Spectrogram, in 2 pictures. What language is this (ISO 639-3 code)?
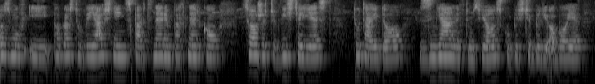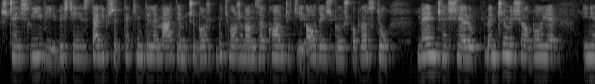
pol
